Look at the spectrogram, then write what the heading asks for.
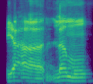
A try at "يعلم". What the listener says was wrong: या आइन की आवाज थोड़ी सी अच्छी आना. यअलमु.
